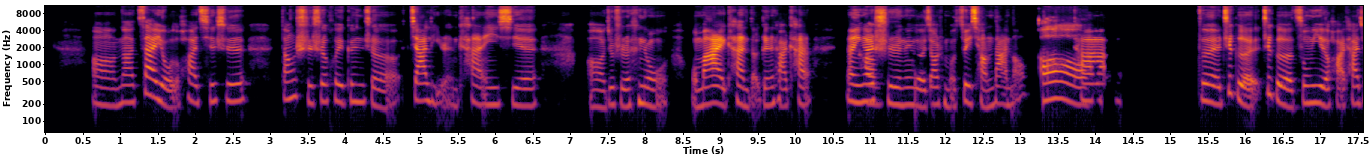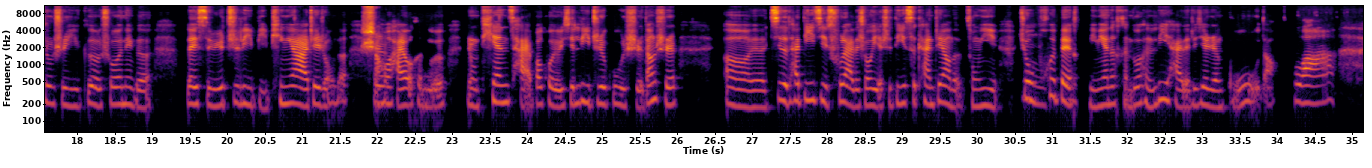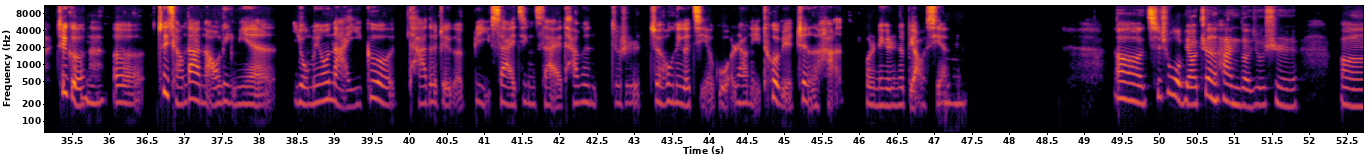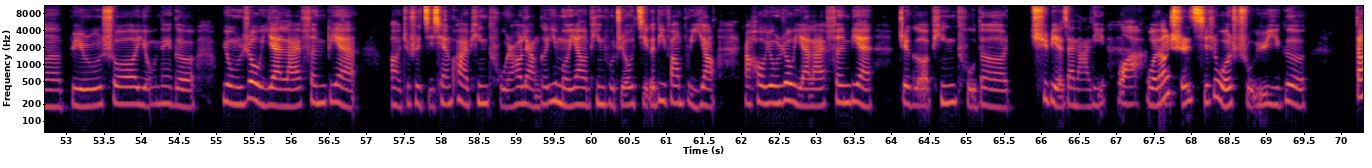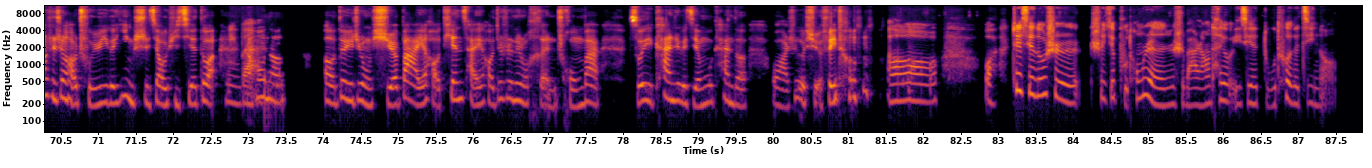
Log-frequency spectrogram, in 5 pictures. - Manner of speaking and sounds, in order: laughing while speaking: "那种"; tapping; other noise; other background noise; laughing while speaking: "育"; laughing while speaking: "腾"; chuckle
- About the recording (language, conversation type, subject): Chinese, podcast, 你小时候最爱看的节目是什么？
